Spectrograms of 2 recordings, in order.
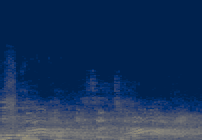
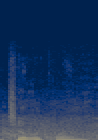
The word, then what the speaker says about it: Chiloquin: I used to drive through Chiloquin or Chiloquin. I've heard it pronounced a few different ways. Chili Queen.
